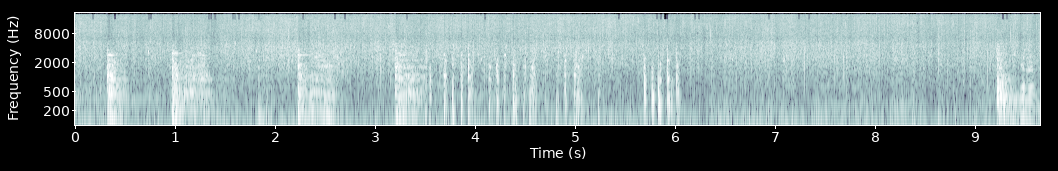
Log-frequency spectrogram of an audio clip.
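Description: Pork tenderloin bites sizzle steadily on an outdoor Blackstone griddle, with bursts of scraping and stirring from a spatula breaking through the continuous frying hiss, close and fairly loud.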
